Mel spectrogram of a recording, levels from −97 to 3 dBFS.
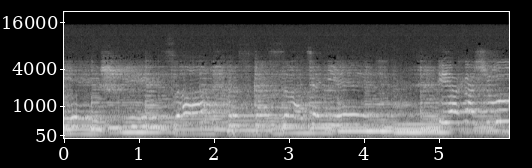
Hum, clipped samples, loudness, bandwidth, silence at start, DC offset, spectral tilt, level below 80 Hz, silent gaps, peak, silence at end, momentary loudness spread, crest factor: none; under 0.1%; -16 LUFS; 13.5 kHz; 0 s; under 0.1%; -8 dB/octave; -50 dBFS; none; -4 dBFS; 0 s; 3 LU; 12 dB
